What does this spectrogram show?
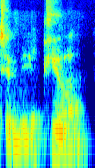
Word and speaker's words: Timucua: I don't know if I'm pronouncing it correctly, but apparently at Contact, there was a community called Timucua.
